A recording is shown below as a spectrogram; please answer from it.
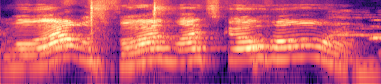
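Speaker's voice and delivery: high, loud, laughing dad voice; breezy dad. Retold or imitated. Dad picks daughter up from college, laughing breezily. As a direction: chuckle it off casually. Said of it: "and was like".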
